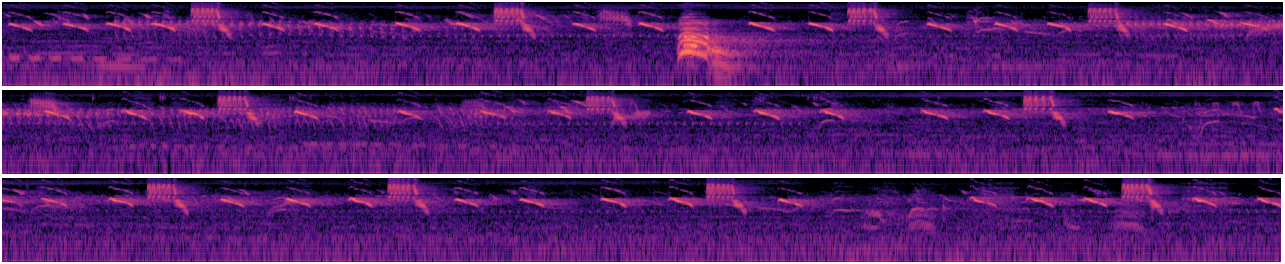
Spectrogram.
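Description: Birds chirping: a quick, steady run of short, downward-sweeping chirps, about three to four a second, with a sharper high note every second or two. A single lower call slides down in pitch about five seconds in.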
